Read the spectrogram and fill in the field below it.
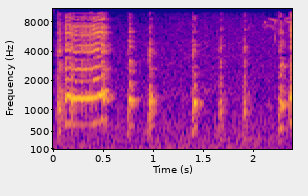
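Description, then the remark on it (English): A chicken clucks at a poultry farm near Bristol, opening with a drawn-out squawk, then a run of short, evenly spaced clucks before another longer call at the end. No one speaks. “I went to a poultry farm near Bristol to find out.”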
